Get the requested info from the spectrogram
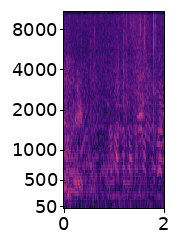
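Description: Shouting voices at a football match: several players and onlookers calling out at once, overlapping, with no clear words.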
